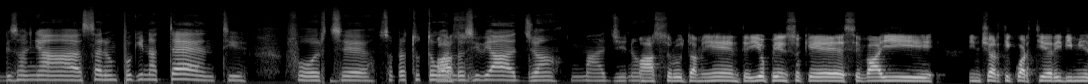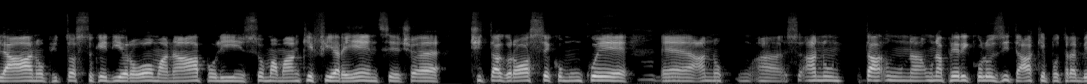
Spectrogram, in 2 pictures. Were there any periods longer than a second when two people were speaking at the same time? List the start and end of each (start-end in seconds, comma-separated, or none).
none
